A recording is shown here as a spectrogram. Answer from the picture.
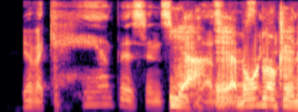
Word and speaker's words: Smyrna: but still, I want to know if I'm saying it right. Smyrna. Yeah, Smyrna. Yes, sir.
